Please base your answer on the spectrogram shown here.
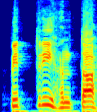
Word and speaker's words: पितृ: करने से आपको लगेगा ये है मातृ, ये है पितृ। ऋषि की मात्रा है, री का प्रयोग किया जाएगा इसमें।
